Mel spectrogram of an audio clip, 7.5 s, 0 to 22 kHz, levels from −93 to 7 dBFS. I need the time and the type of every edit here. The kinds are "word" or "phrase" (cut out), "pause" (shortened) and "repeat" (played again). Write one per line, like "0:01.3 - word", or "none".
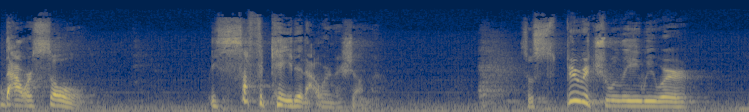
none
